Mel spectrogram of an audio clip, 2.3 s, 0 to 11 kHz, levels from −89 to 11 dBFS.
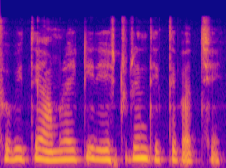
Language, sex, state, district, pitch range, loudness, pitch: Bengali, female, West Bengal, Alipurduar, 175-195 Hz, -13 LUFS, 185 Hz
